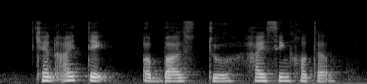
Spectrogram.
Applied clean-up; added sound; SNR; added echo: none; none; none; none.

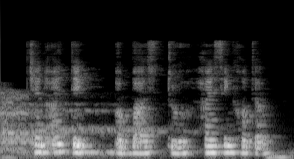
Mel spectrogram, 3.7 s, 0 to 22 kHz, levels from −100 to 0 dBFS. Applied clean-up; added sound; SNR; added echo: classical method WPE with log-MMSE.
